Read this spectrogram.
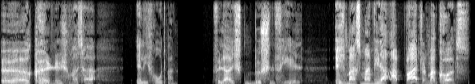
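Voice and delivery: a bashful gamekeeper covering up; embarrassed Hagrid. A narrator's reading. Narrator voices embarrassed Hagrid.

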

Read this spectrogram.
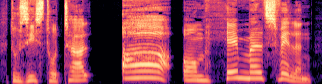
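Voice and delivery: rising into a high, loud gasp of outrage; shocked exclamation. Acted. Hermine spotting the notice on the board, shocked. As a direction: catch sight of it and blurt it out.

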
